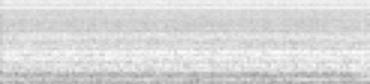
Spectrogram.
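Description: Near silence: room tone with a faint steady hiss and hum.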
